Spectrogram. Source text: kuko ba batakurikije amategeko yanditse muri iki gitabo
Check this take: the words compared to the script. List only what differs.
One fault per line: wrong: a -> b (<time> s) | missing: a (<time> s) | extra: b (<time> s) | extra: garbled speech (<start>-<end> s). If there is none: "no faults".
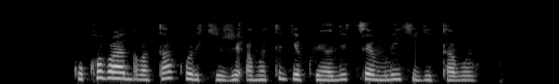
no faults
